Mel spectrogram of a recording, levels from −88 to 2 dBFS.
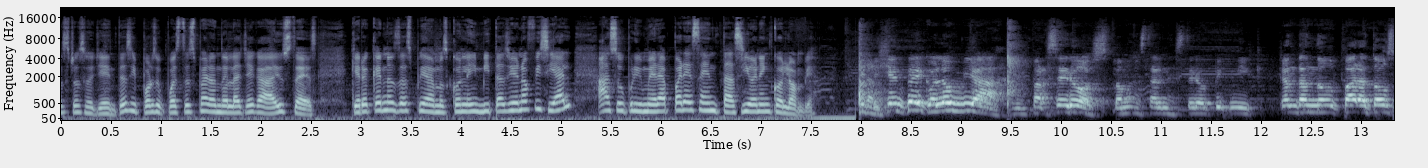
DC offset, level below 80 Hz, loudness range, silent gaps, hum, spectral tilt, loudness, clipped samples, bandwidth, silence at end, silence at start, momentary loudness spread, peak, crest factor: under 0.1%; -48 dBFS; 3 LU; none; none; -3.5 dB/octave; -22 LUFS; under 0.1%; 17 kHz; 0 s; 0 s; 11 LU; -6 dBFS; 16 dB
